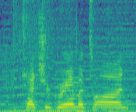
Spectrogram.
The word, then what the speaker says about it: Tetragrammaton: Tetragrammaton, it's a five-syllable word.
